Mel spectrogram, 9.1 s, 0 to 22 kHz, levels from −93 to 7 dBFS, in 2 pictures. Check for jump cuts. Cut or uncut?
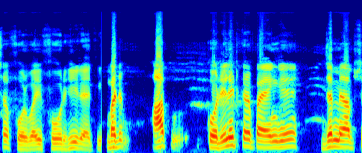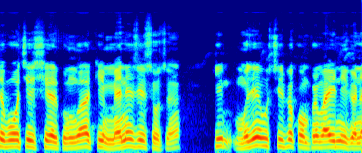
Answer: cut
